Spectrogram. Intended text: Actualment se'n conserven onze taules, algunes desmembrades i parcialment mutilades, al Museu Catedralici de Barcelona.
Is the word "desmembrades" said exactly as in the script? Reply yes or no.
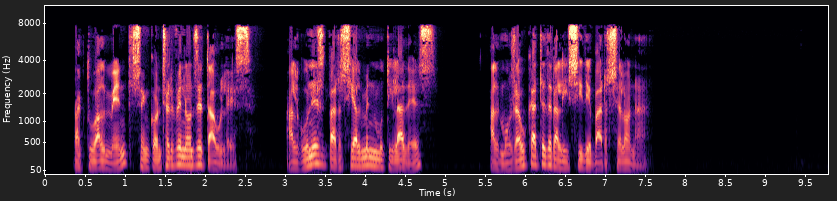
no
